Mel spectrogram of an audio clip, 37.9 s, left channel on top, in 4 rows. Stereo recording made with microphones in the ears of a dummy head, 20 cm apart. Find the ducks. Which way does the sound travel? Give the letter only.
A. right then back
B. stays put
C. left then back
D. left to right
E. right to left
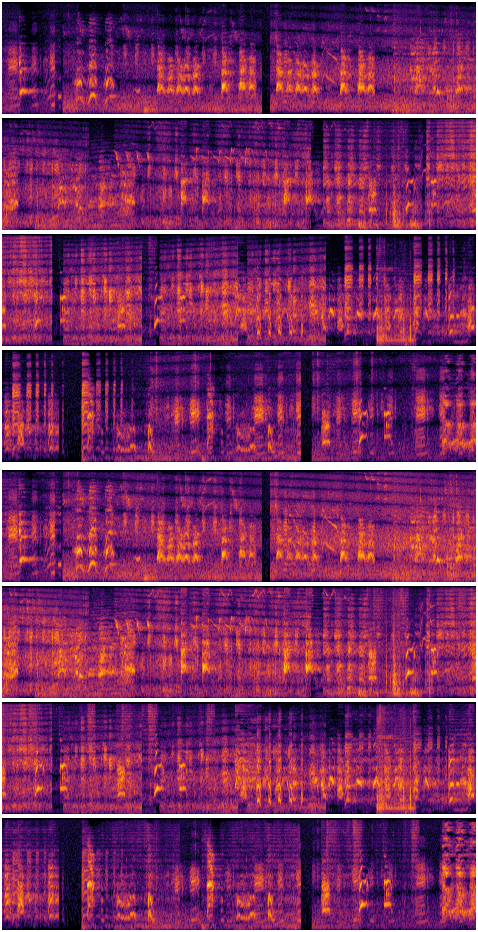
E.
